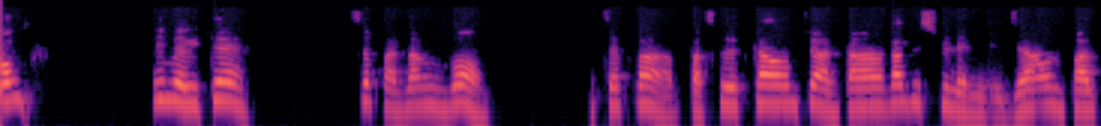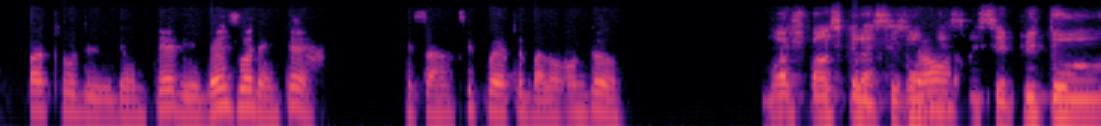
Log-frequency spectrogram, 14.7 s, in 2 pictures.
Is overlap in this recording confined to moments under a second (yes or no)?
yes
